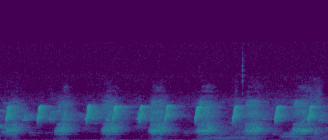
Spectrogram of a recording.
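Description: Birds chirping faintly in a quick run of short repeated calls, about three to four a second.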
